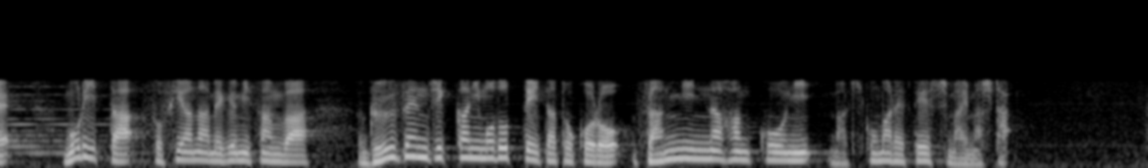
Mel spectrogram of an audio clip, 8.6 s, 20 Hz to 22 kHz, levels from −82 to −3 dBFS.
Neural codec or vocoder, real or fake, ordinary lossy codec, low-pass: none; real; none; 3.6 kHz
